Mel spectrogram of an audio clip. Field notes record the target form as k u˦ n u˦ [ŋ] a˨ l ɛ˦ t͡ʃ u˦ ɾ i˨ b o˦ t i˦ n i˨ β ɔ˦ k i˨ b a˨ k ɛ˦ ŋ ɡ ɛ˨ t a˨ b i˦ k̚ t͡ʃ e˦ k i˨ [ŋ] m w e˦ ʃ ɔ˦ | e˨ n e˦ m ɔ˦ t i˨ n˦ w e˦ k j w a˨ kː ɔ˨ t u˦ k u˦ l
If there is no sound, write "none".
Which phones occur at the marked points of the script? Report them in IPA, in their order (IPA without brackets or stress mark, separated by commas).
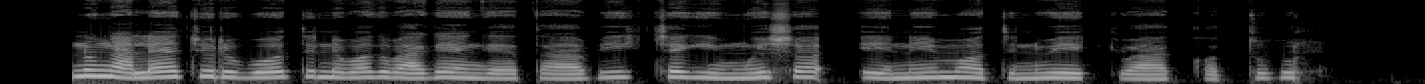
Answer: ŋ, none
